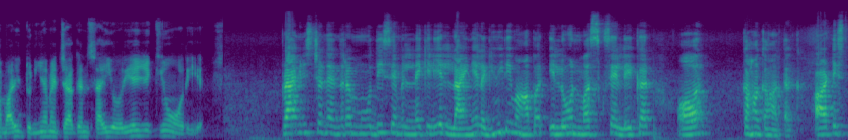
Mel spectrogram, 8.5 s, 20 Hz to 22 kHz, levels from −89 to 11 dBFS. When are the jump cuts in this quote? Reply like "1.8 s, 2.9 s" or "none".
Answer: 2.2 s

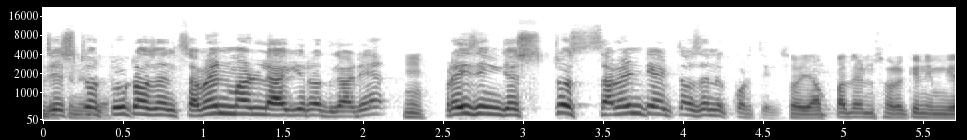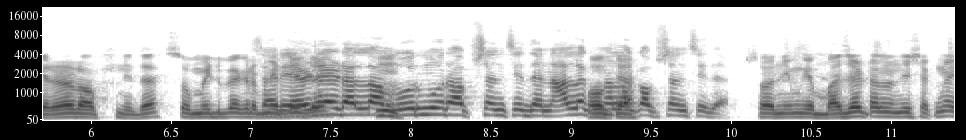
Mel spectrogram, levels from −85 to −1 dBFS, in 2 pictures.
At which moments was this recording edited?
none

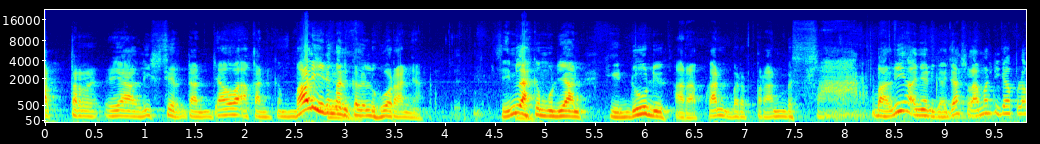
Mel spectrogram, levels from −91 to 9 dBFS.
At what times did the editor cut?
8.2 s

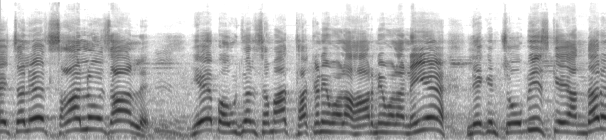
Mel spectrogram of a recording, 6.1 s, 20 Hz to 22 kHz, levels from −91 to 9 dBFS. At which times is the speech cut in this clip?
none

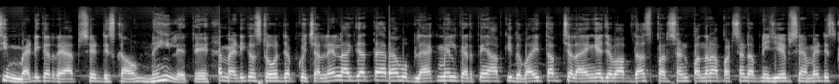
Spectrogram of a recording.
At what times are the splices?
2.2 s, 3.9 s

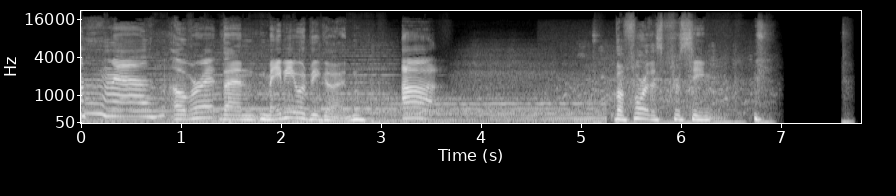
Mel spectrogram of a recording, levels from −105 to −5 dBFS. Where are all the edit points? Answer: 3.0 s

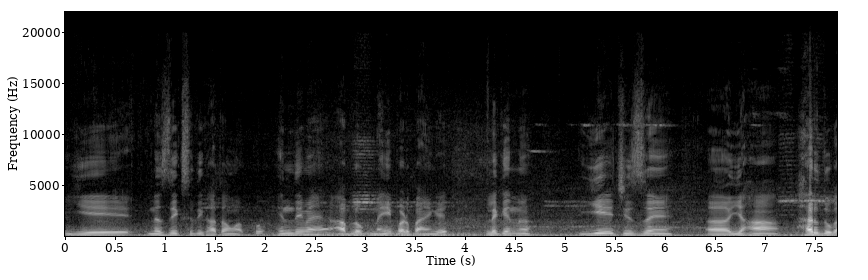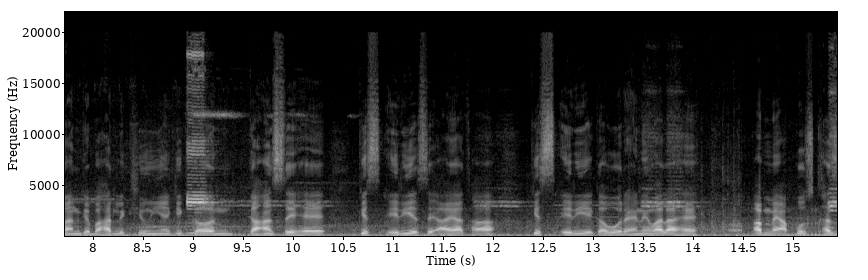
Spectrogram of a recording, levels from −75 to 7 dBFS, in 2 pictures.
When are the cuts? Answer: 14.4 s

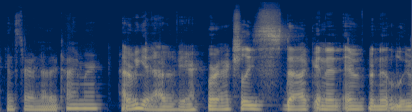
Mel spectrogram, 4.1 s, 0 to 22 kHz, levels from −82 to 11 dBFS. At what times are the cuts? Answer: 1.1 s, 2.0 s

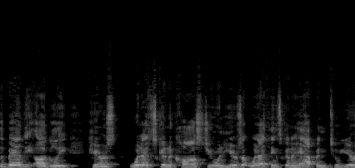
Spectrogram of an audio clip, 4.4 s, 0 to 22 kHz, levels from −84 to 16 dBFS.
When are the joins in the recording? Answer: none

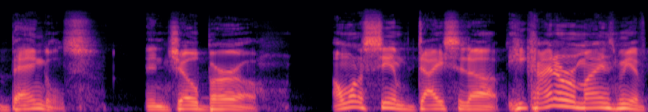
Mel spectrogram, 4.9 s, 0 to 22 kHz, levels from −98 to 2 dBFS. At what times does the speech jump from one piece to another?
3.8 s

